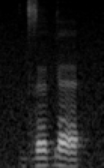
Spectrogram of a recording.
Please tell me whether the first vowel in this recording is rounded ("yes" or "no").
no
